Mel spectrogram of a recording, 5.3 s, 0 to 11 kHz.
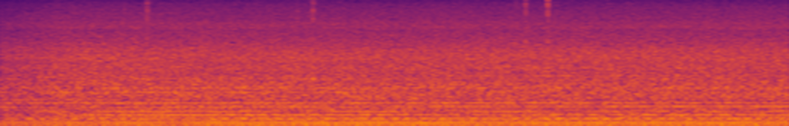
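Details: Mk3 Audi TTS salvage car, engine running with no coolant in the system: cooling fans cut in at full speed, steady loud rushing roar over the engine hum.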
